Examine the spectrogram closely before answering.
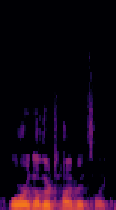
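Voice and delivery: ordinary talk, nothing marked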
